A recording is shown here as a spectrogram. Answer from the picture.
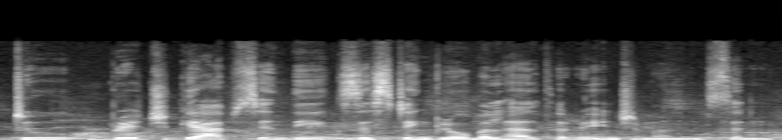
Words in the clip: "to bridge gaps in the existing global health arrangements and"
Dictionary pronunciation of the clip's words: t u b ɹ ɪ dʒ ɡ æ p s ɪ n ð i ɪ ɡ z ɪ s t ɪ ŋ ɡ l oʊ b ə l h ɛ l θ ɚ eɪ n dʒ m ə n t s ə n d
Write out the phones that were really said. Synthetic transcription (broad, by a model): t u b ɹ ɪ dʒ ɡ æ p s ɪ n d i ɪ ɡ z ɪ s t ɪ ŋ ɡ l oʊ b ə l h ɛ l t ɚ eɪ n dʒ m ə n t s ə n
